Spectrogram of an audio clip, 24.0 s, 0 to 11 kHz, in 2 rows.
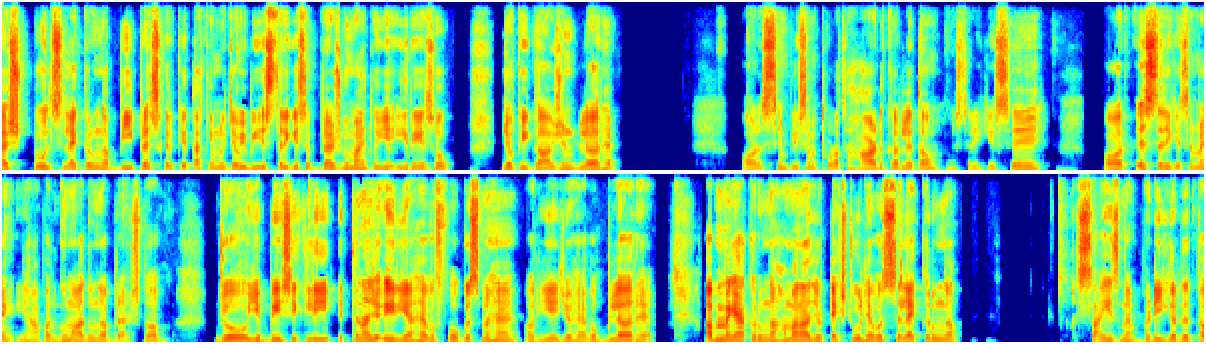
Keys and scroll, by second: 0.3 b, 3.8 ctrl+z.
